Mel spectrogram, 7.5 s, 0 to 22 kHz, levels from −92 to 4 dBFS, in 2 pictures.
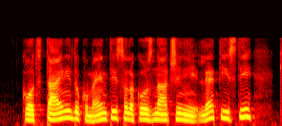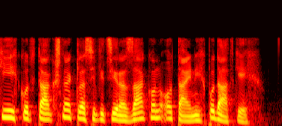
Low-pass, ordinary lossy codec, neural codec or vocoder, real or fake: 7.2 kHz; MP3, 64 kbps; none; real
